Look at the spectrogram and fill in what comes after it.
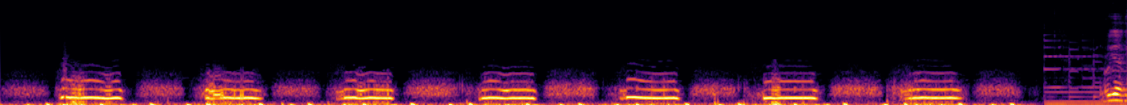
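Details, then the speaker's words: Stridor from obstruction of the larynx or extrathoracic trachea: loud, intense, continuous musical breathing noise of intermediate pitch, repeating with each breath, audible at a distance. "es un ruido continuo de tonalidad intermedia intenso y os digo la distancia se produce cuando hay obstrucción de la laringe y la tráquea entra tórax"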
